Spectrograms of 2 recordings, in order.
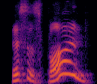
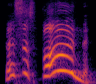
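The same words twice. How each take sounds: First: Said in the usual way. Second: Fun squealed much higher. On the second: Shown as a demonstration. Streamer repeating it for the chat, high squeal.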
